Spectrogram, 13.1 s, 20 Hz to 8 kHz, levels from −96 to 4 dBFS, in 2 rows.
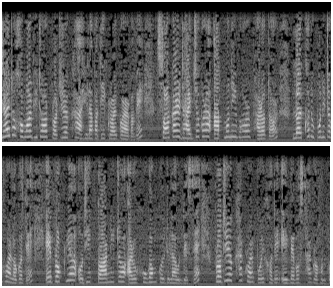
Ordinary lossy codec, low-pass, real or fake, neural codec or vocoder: none; 7.2 kHz; real; none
